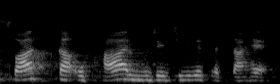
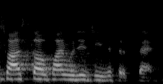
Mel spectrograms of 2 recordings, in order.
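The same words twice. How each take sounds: First: It is read slowly and calmly. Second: It is read quickly and hurriedly.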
